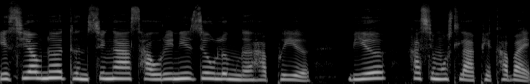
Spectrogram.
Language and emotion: Bodo, neutral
